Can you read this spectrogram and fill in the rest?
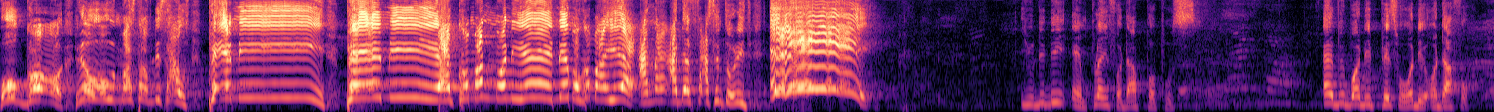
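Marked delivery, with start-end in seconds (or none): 0.0-8.7 shrill, booming, very loud, high, drawn-out shout. Describing a hired grass-cutter knocking at the door demanding money, imitating a man shouting. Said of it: "And he's shouting".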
